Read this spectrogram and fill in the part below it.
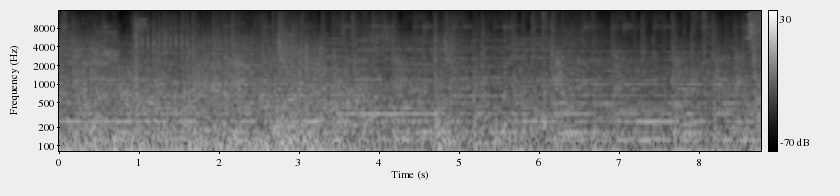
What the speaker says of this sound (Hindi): खान यूनिस के रिहायशी इलाके बमबारी से थर्रा उठे।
